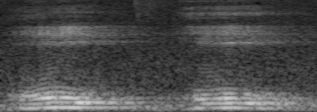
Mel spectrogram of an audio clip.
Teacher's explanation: Ada getaran di dadanya, itu karena sifatnya dari pangkal tenggorokan. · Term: ha pertama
